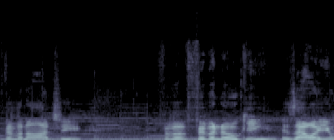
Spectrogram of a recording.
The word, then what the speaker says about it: Fibonacci: So, so saying Fibonkoki like it rhymes with chibi is wild. Fibonacci If I had some eccentric ass accent, you guys would be like, "OMG, he's so beautiful."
